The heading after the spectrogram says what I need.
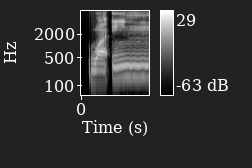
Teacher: make the ha sound longer because of waw madda. After dhamma, waw is coming.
